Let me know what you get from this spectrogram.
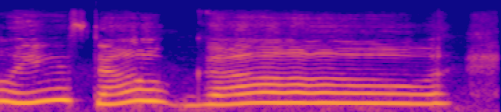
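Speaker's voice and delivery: acted-out very high sobbing, crying, stretched out. Recalling being carried through an airport as he left, imitating sobbing. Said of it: "I was just sobbing like".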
